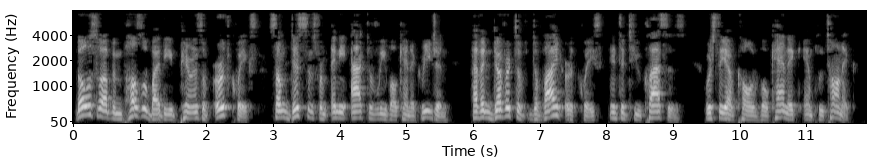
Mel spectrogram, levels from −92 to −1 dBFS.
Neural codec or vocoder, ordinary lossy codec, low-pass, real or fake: vocoder, 44.1 kHz, 128 mel bands every 256 samples, BigVGAN v2; MP3, 32 kbps; 7.2 kHz; fake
